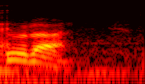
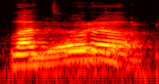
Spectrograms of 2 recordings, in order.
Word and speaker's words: Tura: My favorite song is that Ture Ture. I don't know if I'm pronouncing it correctly. – Tura. – La Tura. Yeah, oh gosh.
